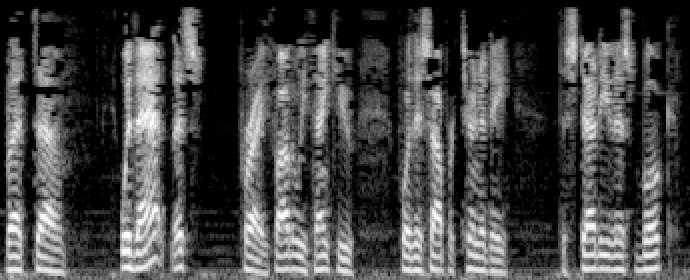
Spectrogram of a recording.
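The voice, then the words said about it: Slightly raspy voice. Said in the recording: “clear my throat, coughing, my voice is a little raspy. I'm dealing with a bronchitis flare-up”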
